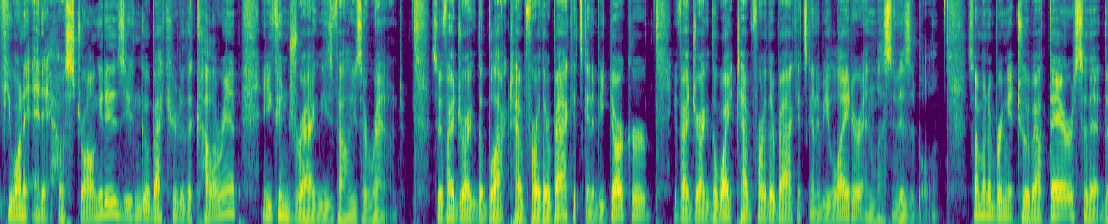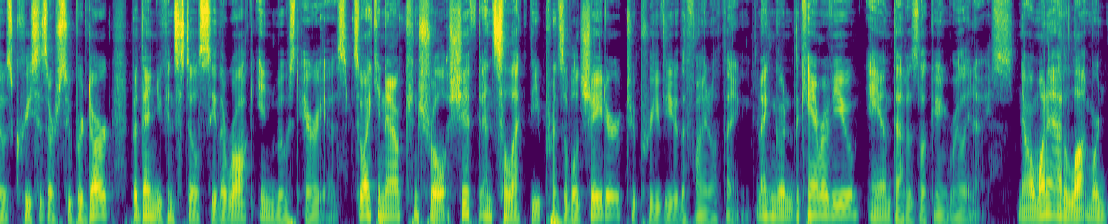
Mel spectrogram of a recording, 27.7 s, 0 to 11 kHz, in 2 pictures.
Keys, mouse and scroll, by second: 0.0-1.3 middle drag, 1.3-7.0 drag, 8.1-11.5 drag, 11.7-12.7 drag, 12.7 scroll down 3, 13.0 middle click, 13.3-14.5 scroll up 4, 14.5 scroll down 4, 14.5 middle click, 15.3 scroll down 1, 15.4-17.5 middle drag, 17.5-18.1 scroll up 5, 17.8 middle click, 18.2 scroll down 3, 20.6 ctrl+shift+click, 22.3 KP_0, 23.2 shift+middle click, 23.4-23.8 scroll up 6, 25.8 scroll down 2, 26.4 scroll down 5, 27.3-27.7 middle drag.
